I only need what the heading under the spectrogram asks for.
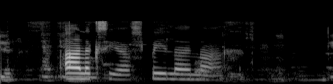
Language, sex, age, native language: Icelandic, female, 15, Icelandic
